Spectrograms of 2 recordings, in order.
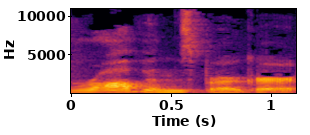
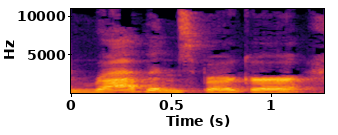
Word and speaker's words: Ravensburger: to say it correctly I always said Ravensburger and I love you say Ravensburger which is the more American pronunciation but I say it more as the German pronunciation so it's actually Robins bger um and so I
